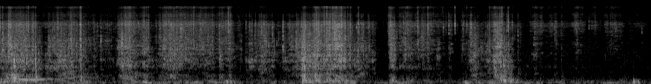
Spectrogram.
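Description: Plastic bags and wrapping rustling and crinkling in irregular bursts as a gloved hand gathers vegetables into a plastic carrier bag.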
